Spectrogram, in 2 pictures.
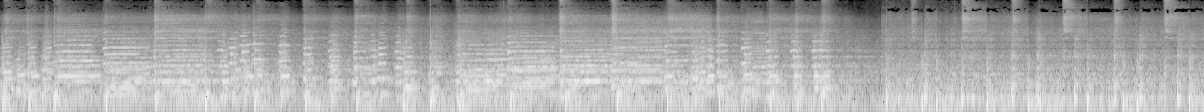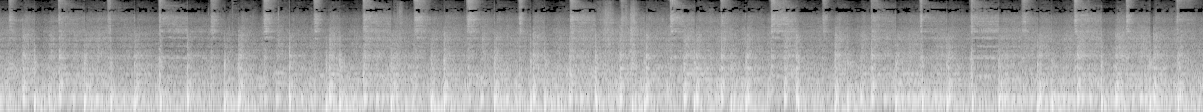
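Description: Military band of clarinets and brass playing a march melody. About eleven seconds in the sound changes abruptly to a steady marching drum beat over a held low note.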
